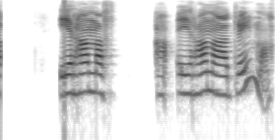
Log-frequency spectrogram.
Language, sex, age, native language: Icelandic, male, 8, Icelandic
